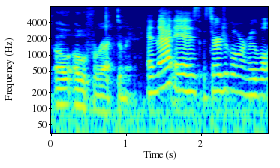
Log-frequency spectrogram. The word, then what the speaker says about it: oophorectomy: we looked it up it looks like it says oophorectomy but apparently it's not pronounced that way it's pronounced oophorectomy and that is surgical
